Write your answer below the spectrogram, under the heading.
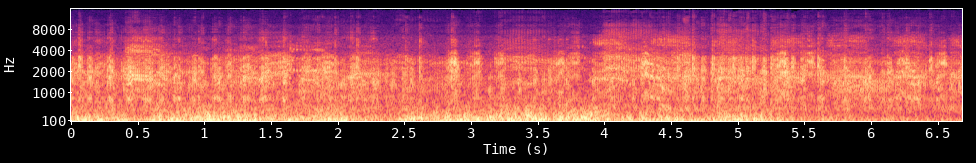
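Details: Crested terns sitting tight on nests at a breeding rookery on Penguin Island, Western Australia, call in a steady din of harsh, grating calls from many birds as marauding Silver Gulls hover or wait nearby; gulls mixed in, low wind rumble.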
